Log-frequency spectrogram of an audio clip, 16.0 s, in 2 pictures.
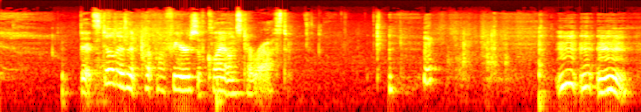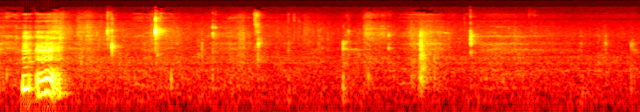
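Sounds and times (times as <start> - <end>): wavering hum of enjoyment: 7.0 - 8.9
mouth clicks: 9.3 - 11.4
chewing with mouth closed: 9.3 - 11.7.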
